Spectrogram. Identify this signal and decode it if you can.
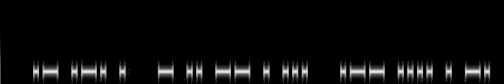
Morse code, heard as a keyed tone, about 25 wpm, 600 Hz. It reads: ARE TIMES WHEN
